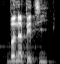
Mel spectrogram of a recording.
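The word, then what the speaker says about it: bon appétit: it's very enti I in but the tea is silent bonap okay all right power off I'll start taking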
